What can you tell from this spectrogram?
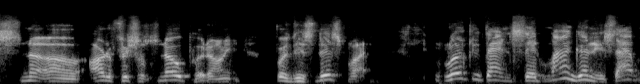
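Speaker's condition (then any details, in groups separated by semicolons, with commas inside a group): Cerebral palsy, severe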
